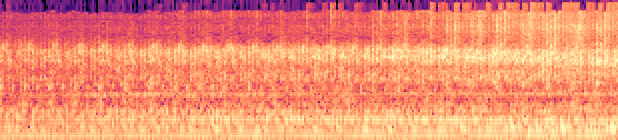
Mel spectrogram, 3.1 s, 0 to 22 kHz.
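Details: Toyota 1FZ-FE six-cylinder at idle: crisp, even valve ticking about four times a second over a steady idle, typical of valves needing adjustment.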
